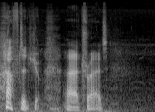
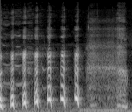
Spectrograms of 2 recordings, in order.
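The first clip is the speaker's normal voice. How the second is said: burst of laughter. Real, not acted. Laughs at his own slip.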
